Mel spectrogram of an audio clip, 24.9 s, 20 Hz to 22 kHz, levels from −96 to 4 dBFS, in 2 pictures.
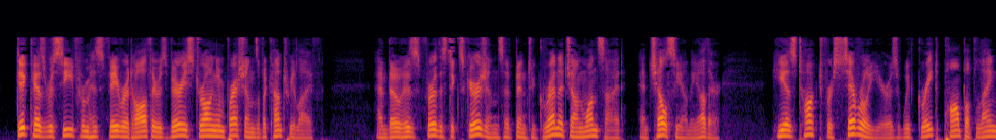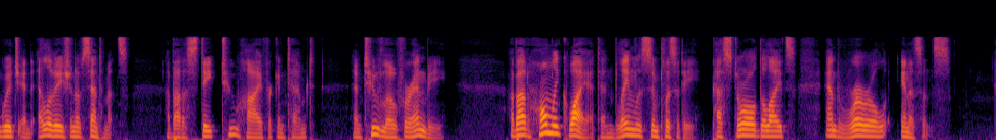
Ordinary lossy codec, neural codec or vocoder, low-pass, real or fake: MP3, 48 kbps; none; 7.2 kHz; real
